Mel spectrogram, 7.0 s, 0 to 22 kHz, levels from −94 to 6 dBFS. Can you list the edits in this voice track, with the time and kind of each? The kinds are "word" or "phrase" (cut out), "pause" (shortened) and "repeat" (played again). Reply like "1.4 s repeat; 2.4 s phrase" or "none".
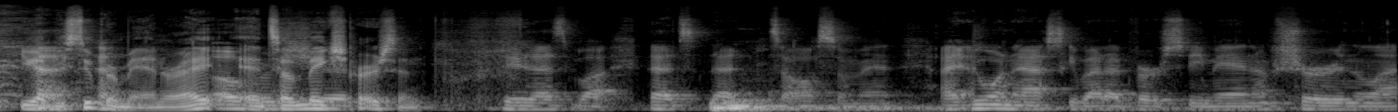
1.7 s phrase; 3.2 s pause; 3.8 s word; 4.9 s word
